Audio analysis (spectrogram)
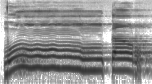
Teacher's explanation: nun sukun bertemu Kaf ikhfa Hakiki kita samarkan tiga ketuk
